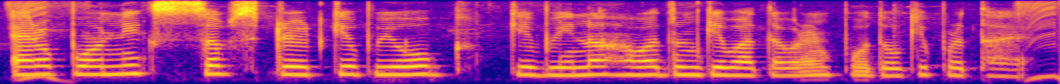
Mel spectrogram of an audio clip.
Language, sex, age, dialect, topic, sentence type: Hindi, female, 36-40, Hindustani Malvi Khadi Boli, agriculture, statement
